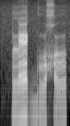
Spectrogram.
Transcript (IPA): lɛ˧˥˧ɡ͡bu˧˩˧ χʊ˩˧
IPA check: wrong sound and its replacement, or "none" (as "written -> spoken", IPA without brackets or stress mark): none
